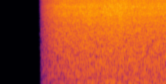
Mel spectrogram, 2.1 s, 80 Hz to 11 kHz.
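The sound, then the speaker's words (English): After half a second of silence, a steady, dense roar of rushing water swells in and holds, broad and unbroken, with no voices: water pouring over Niagara Falls. “This ad is almost 3 million gallons long because it's exactly the same amount of time it takes for that much water to flow over the deck at Niagara Falls.”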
